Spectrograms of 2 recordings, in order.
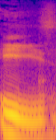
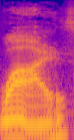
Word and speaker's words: Ys: well just wires and is pronounced ease instead of wise because why because because sometimes why the so that that had a new title recently call ease origins which is a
